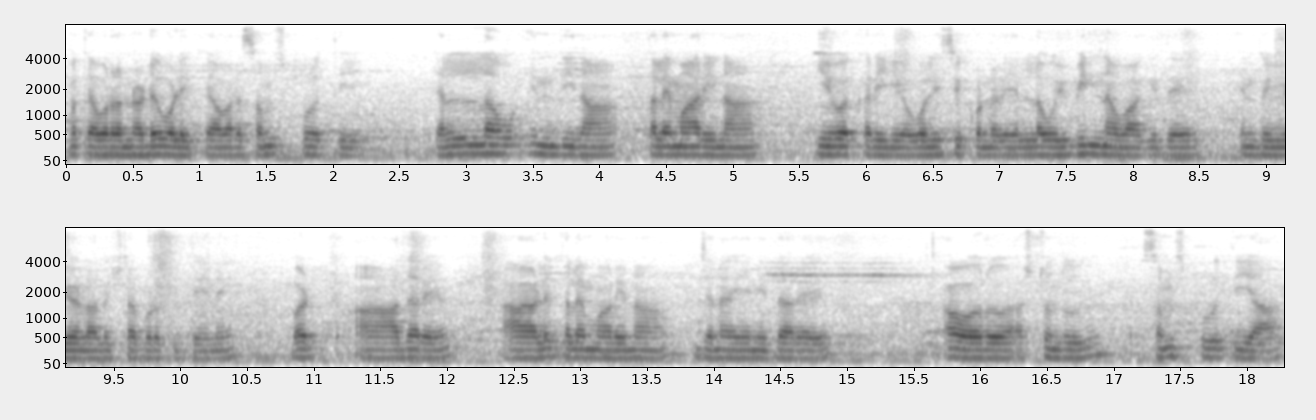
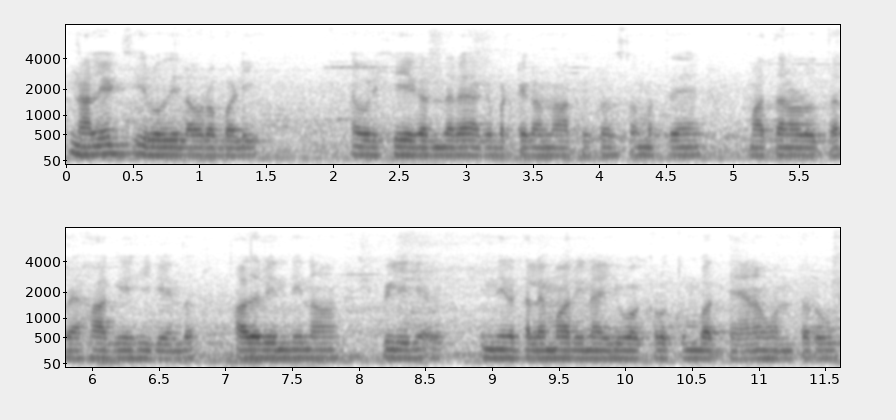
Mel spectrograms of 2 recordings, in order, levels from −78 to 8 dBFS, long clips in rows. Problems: constant background noise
